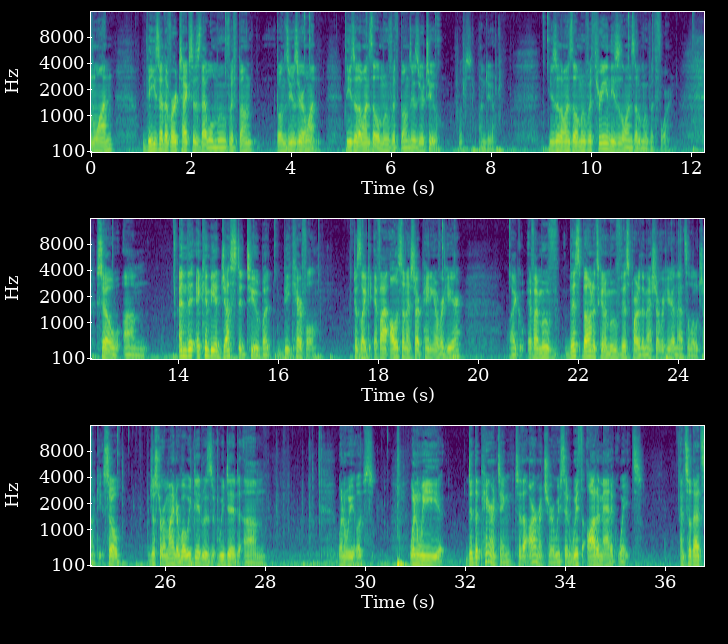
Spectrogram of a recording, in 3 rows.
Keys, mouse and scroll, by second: 7.8 ctrl+z, 24.0 ctrl+z, 27.0 ctrl+p, 28.9 Tab, 29.7 Tab.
